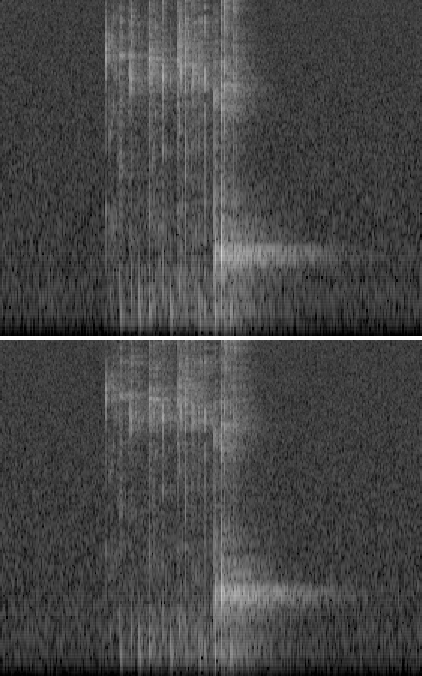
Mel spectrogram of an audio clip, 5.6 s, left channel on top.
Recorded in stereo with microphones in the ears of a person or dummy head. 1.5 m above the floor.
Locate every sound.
1.4 s scissors: 25° left (ahead or behind), 0.6 m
